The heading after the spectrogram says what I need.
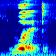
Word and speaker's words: would: it's an uh so could should would notice we are not pronouncing the letter O and we are not pronouncing the letter L okay next one we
